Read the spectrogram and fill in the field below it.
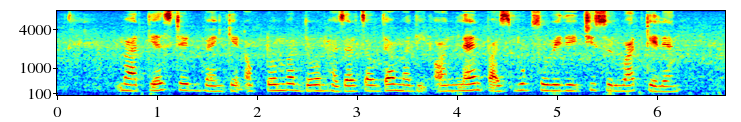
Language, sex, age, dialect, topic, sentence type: Marathi, female, 46-50, Southern Konkan, banking, statement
